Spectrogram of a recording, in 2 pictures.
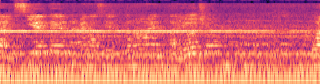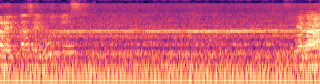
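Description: Steady low hum of a nitrogen cryotherapy cabin running during a session, with a thin steady high tone that stops about three and a half seconds in. A man's voice comes and goes over it in short wordless sounds.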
